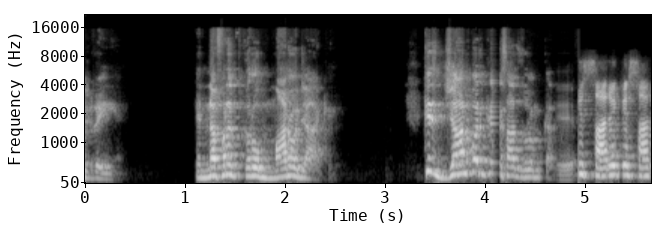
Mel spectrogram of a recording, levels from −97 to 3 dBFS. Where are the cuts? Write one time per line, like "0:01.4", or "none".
0:04.7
